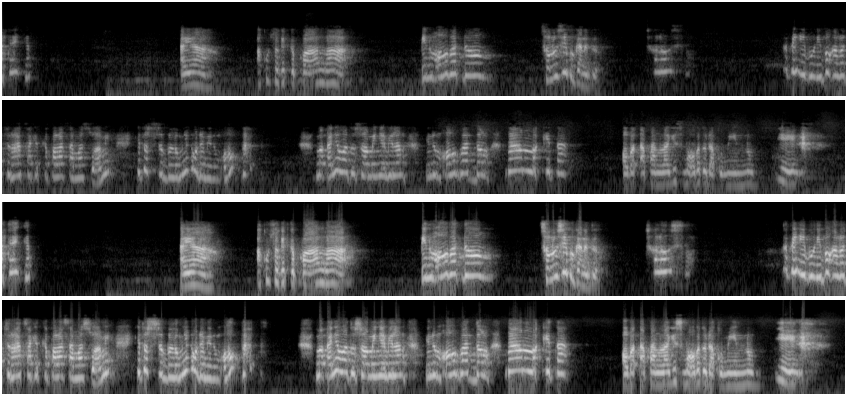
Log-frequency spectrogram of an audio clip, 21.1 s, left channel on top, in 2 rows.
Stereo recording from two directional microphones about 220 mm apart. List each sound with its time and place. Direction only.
0.0 s a sound: 45° right (ahead or behind)
2.2 s a woman's voice: 45° right (ahead or behind)
9.7 s a woman's voice: 45° right (ahead or behind)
